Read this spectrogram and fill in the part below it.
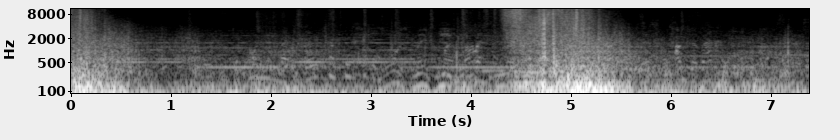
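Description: Confringo explosive spell in Hogwarts Legacy bursts with a swelling, rumbling blast midway, set against ongoing game noise and a person talking.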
